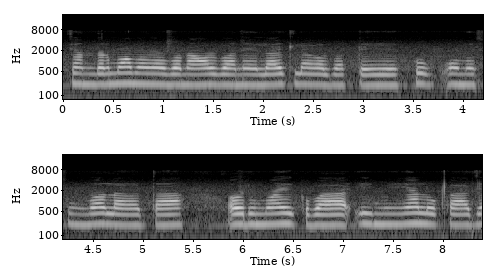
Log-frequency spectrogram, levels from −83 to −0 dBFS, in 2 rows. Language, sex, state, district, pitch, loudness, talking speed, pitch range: Hindi, female, Uttar Pradesh, Gorakhpur, 205 Hz, -25 LUFS, 130 wpm, 200-210 Hz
